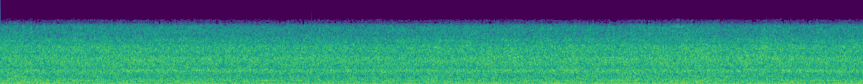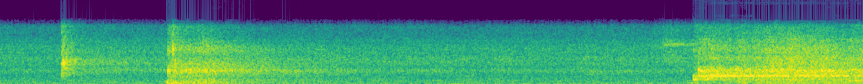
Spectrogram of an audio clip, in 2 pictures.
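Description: A bowling ball released onto a lane: a loud thud as it lands about five seconds in, fading into its roll over the next second or so, over the steady hum of a bowling alley. Just before the end a sudden loud, sustained noise begins.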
